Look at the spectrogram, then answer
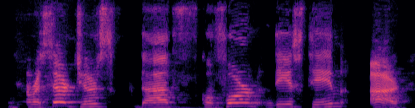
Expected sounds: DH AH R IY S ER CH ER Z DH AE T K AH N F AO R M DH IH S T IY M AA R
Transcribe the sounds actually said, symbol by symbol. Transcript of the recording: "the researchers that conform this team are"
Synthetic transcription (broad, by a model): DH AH R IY S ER CH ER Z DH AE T K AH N F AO R M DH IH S T IY M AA R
